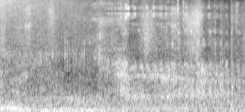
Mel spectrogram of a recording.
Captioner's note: suspenseful music; growling; suspenseful music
